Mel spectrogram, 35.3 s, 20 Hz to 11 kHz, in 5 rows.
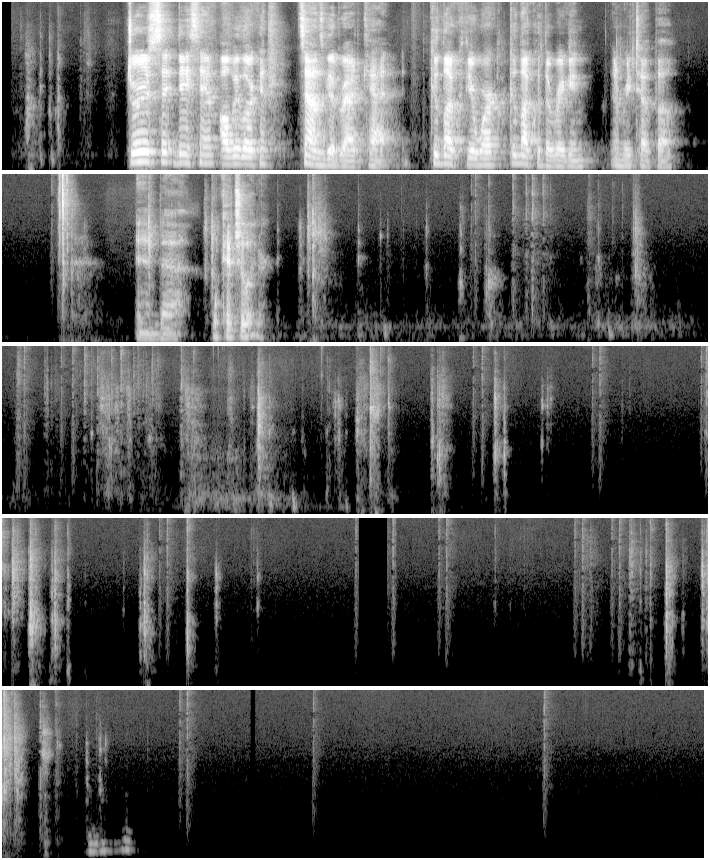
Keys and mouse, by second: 0.1-7.4 shift+middle drag, 0.6 z, 6.0 z, 7.4 click, 7.4-9.4 middle drag, 8.4 /, 9.4 click, 9.5 middle click, 10.0 z, 11.6 shift+click, 12.0 x, 14.5 alt+shift+click, 14.9-17.3 drag, 14.9 s, 15.7 Tab, 16.4 /, 17.7 ctrl+s, 20.6 click, 21.1 shift+middle click, 24.5-26.1 drag, 26.3-27.3 drag, 26.8 right click, 28.1 ctrl+a.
